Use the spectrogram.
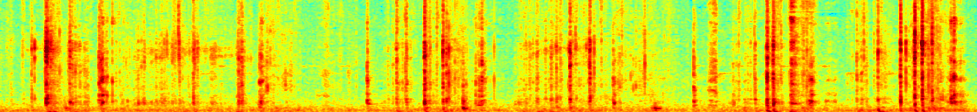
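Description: A utility knife blade shaves and carves curls from an opaque, pale yellow solid bar of soap held in the hand. The result is a quick, irregular run of crisp, dry scraping and crackling ticks. The sound is bright and high, with almost no low end, and each cut ends sharply with no ring.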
